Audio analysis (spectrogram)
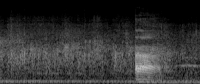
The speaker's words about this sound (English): Clap for Gabon, Vice President.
